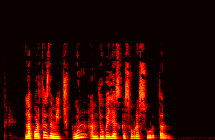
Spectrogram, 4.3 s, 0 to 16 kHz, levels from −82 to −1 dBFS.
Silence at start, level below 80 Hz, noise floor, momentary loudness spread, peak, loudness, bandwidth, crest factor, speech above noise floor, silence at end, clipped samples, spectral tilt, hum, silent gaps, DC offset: 0.5 s; -76 dBFS; -73 dBFS; 11 LU; -2 dBFS; -21 LUFS; 11.5 kHz; 22 dB; 53 dB; 0.9 s; under 0.1%; -4.5 dB/octave; none; none; under 0.1%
